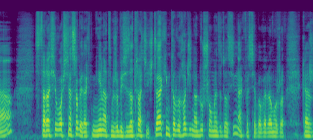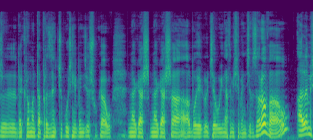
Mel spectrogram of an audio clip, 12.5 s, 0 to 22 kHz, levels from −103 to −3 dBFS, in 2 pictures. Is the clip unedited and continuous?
no; 2 cuts; at 1.3 s, 9.2 s

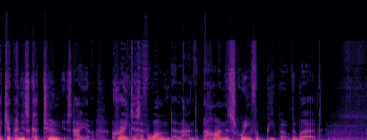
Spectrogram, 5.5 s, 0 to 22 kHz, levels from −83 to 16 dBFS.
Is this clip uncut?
no; 3 cuts; at 1.1 s, 2.1 s, 4.4 s

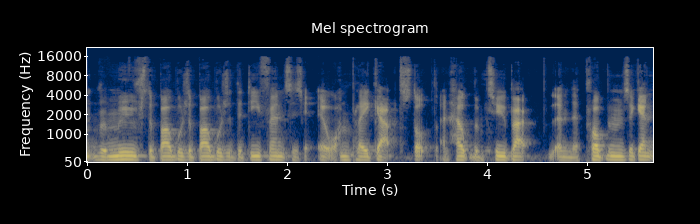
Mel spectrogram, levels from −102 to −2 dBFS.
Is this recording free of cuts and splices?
no; 6 cuts; at 1.0 s, 2.2 s, 2.5 s, 3.1 s, 3.5 s, 4.0 s

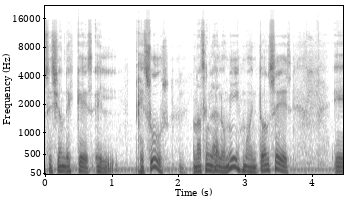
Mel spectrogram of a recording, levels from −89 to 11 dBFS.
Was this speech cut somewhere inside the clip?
yes; 3 cuts; at 1.4 s, 2.2 s, 2.5 s

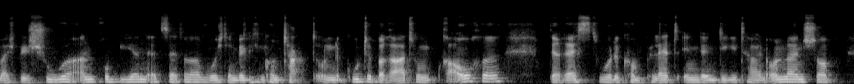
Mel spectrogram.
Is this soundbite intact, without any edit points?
yes; 0 cuts

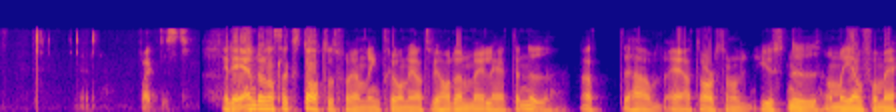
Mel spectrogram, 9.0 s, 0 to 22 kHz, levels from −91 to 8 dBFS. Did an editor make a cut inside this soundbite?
no; 0 cuts

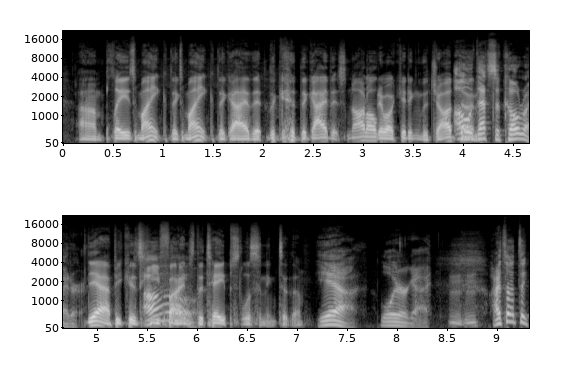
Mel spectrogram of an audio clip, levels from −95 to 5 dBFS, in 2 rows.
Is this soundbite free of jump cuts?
no; 5 cuts; at 1.2 s, 2.0 s, 3.1 s, 6.4 s, 7.7 s

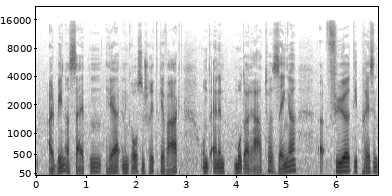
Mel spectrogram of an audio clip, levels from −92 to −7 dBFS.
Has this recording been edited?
yes; 1 cut; at 1.7 s

